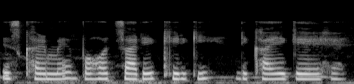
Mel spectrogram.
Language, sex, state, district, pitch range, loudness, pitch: Hindi, female, Assam, Kamrup Metropolitan, 250-260 Hz, -16 LUFS, 255 Hz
